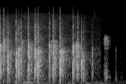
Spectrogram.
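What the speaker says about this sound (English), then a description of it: "it's a round of applause" A short burst of clapping from a group of people, brisk and uneven, fading out quickly at the end.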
